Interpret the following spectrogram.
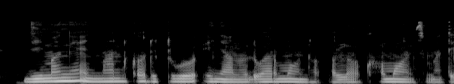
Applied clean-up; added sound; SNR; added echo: none; none; none; none.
